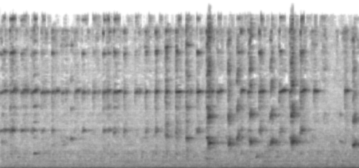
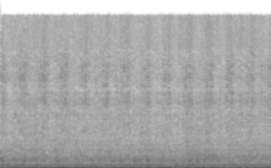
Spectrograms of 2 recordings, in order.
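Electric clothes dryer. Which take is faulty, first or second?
first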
